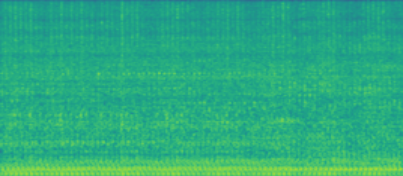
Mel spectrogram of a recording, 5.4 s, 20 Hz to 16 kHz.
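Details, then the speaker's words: 1969 Sears Suburban 12 garden tractor with a 10 hp single-cylinder diesel, cold start by hand pull, new intake manifold and 1" NPT exhaust adapter: steady, rapid, even chugging idle, dry and fairly mild; running normally. "oh there's one pop whoo this thing is not easy to pull over I'm a pepper shaker it's not even that loud"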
